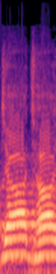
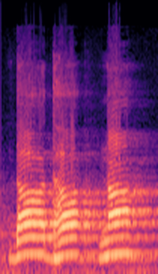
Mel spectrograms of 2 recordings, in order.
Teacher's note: सघोष है। इनके उच्चारण में गुंजन होता है।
